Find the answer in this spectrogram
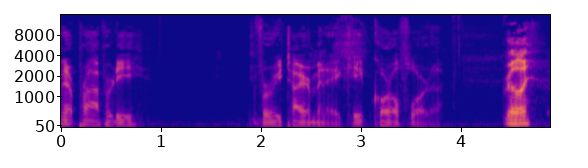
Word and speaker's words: Cape Coral: you can you see Cape Corell it's Cape Coral you know I'm going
